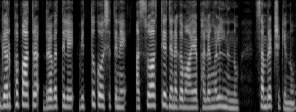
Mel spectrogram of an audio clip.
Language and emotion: Malayalam, neutral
